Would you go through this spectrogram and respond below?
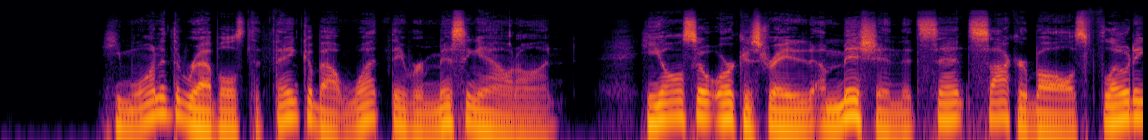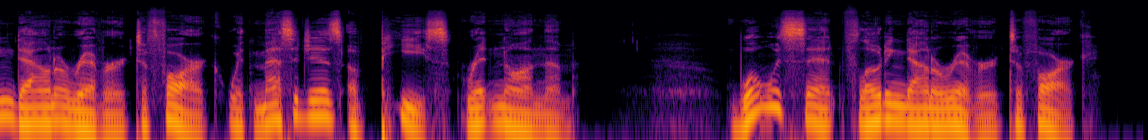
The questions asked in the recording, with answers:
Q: What was sent floating down a river to FARC?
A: Soccer balls were sent floating down a river to FARC.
